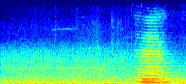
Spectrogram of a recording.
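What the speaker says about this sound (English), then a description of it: "And here's the train going inbound." An inbound Montclair-Boonton Line train passes Glen Ridge station in New Jersey, with a low rumble of railcars building before the train horn sounds loudly in a sustained blast near the end.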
